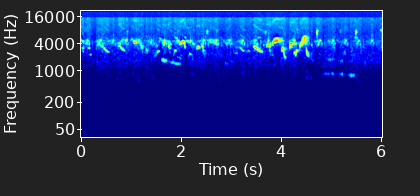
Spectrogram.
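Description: Faint chirping of small birds: quick high short notes throughout, with a busier run of falling chirps about halfway through.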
